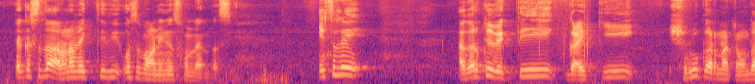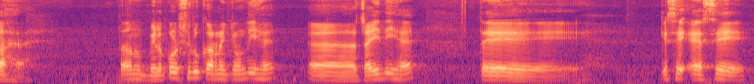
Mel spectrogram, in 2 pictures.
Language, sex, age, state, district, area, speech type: Punjabi, male, 45-60, Punjab, Bathinda, urban, spontaneous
